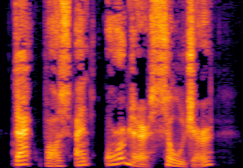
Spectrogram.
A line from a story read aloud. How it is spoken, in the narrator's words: Polly whispered in her ear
